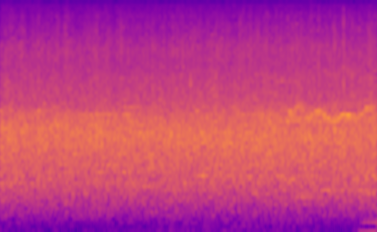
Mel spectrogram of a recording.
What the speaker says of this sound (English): And an excellent ovation from the small crowd here at the SCG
